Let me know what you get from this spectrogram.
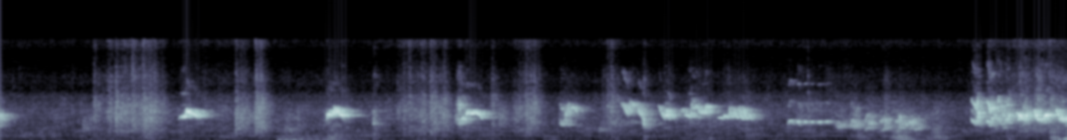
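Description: Small caged bird chirping: short high chirps every second or so, crowding into a quick run near the end, with two brief low rustles in between.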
